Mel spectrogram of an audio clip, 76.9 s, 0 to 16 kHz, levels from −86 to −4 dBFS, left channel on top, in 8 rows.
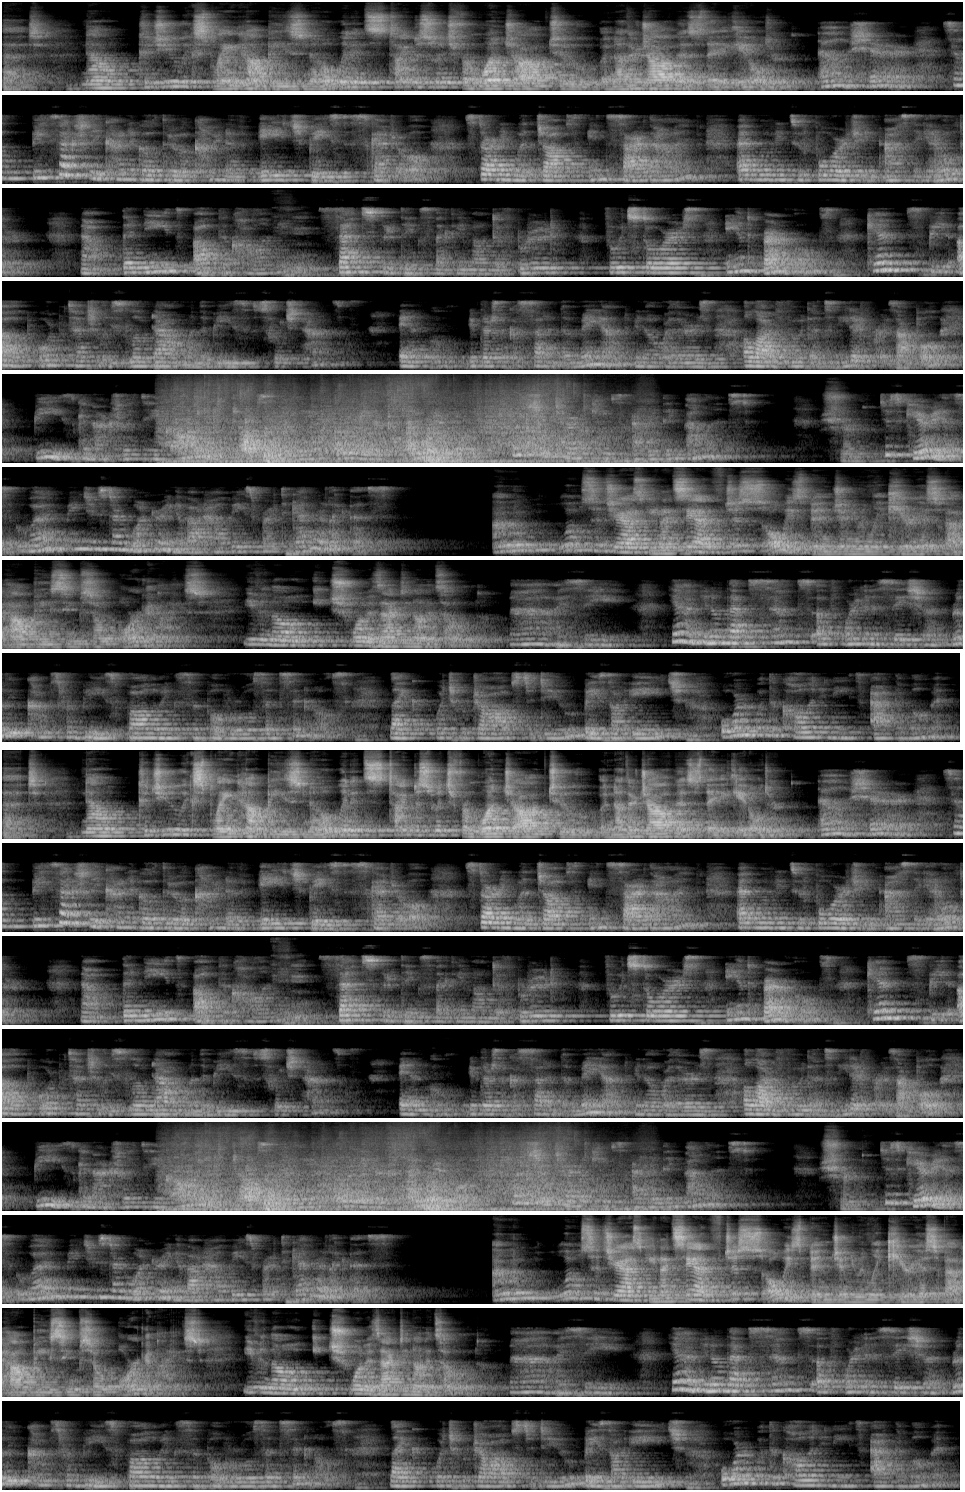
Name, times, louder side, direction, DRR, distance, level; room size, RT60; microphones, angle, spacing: voice 1, 0.0-7.8 22.0-22.3 33.1-33.3 46.6-47.1 53.0-62.5, right 3 dB, 55° right, 0 dB, 0.5 m, -27 dB
voice 2, 8.2-19.4 19.7-22.1 22.4-24.7 25.0-32.1 32.5-33.0 33.5-38.5 38.8-45.9 46.4-46.5 46.9-47.0 47.2-51.9 62.7-71.3 71.6-76.6, equal, 5° left, -4 dB, 0.5 m, -33 dB
sound 1, 40.0-45.0, left 1 dB, 70° left, 1.0 m, -30 dB
3.0 x 2.6 x 2.9 m, 1.4 s
head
